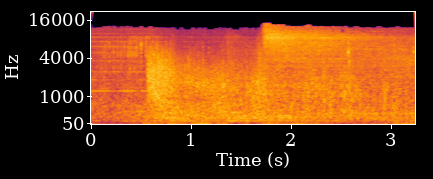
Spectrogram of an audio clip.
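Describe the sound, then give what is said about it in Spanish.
Thunder as lightning bursts in a storm with a hurricane approaching a ship at sea: a loud burst breaks in after a brief quiet moment and rolls on as a heavy, deep rumble with a crackling edge, continuing to the end with no voices. “Estallan relámpagos.”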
